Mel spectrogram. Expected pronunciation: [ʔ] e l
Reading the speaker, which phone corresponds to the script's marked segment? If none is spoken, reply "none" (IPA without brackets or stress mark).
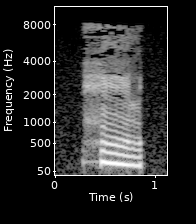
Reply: h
